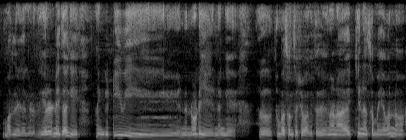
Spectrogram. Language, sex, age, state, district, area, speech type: Kannada, male, 60+, Karnataka, Shimoga, rural, spontaneous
